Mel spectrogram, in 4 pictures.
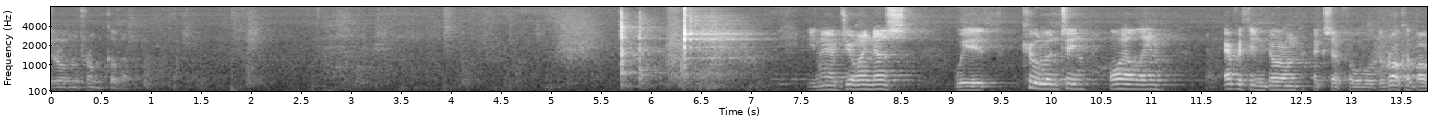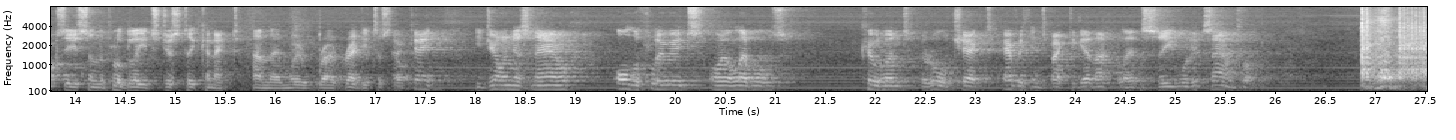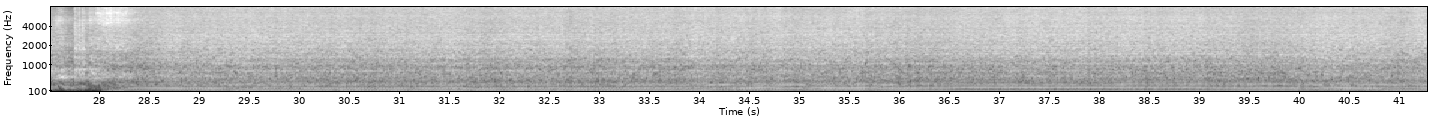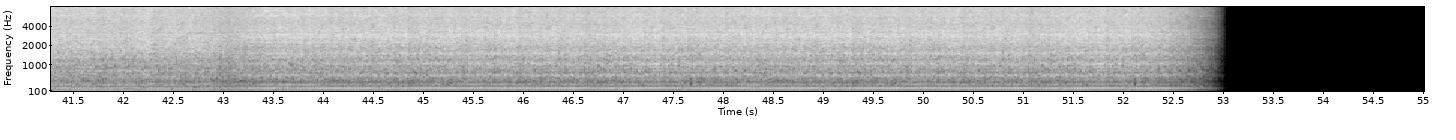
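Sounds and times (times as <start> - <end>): engine starter cranking: 26.9 - 28.6
car engine idling: 26.9 - 52.9.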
